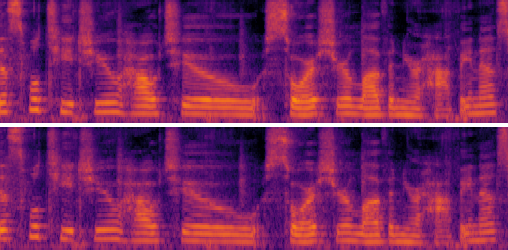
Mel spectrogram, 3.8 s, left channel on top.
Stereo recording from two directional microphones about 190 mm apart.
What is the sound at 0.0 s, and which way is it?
Speech, 30° left (ahead or behind).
